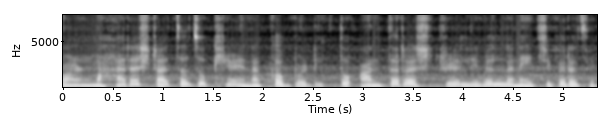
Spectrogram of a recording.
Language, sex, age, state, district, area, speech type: Marathi, female, 18-30, Maharashtra, Sindhudurg, rural, spontaneous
